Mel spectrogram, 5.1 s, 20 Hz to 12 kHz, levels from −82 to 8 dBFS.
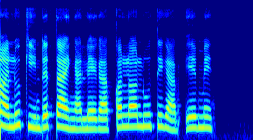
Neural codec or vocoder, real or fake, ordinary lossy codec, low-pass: none; real; Opus, 32 kbps; 9.9 kHz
